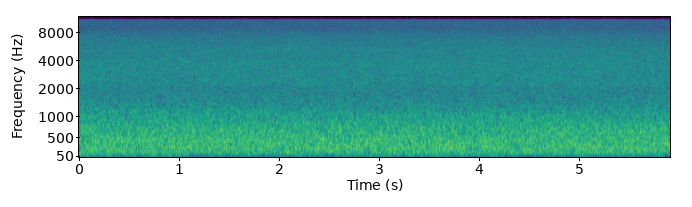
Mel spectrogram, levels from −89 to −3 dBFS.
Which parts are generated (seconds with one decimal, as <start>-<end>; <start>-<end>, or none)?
0.0-5.9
